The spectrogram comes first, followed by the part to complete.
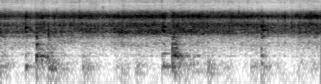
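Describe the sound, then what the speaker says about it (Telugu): Biryani masala with fresh coriander and mint frying in ghee, a loud, close, continuous sizzle with faint stirring taps at intervals. "మసాలా ఎంత బాగా ఫ్రై అయితే టేస్ట్ అంత బాగుంటుందండి"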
